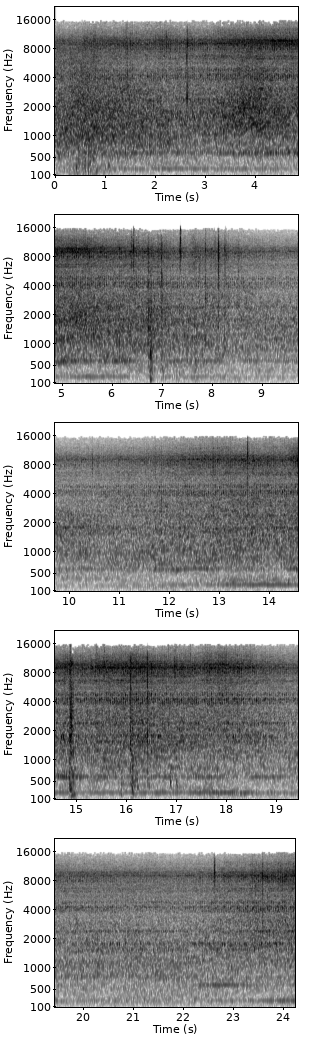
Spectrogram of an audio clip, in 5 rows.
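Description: Steady hum of an idling car engine, with a steady low tone that drops out for about six seconds and then returns. There are a few sharp clicks, about 7 and 15 seconds in.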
